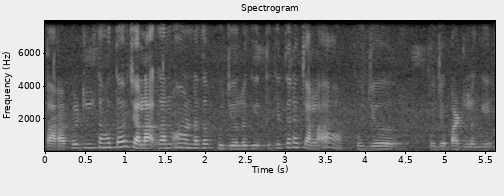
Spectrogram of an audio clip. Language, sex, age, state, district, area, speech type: Santali, female, 30-45, West Bengal, Birbhum, rural, spontaneous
